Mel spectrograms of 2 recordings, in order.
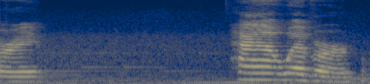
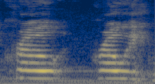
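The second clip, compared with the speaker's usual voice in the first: breaking up over the name, higher and louder; real laughing; 4 semitones higher, 6 dB louder than usual. Real, not acted. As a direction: try to say it, then crack up laughing. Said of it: "can't even say the name without laughing".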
